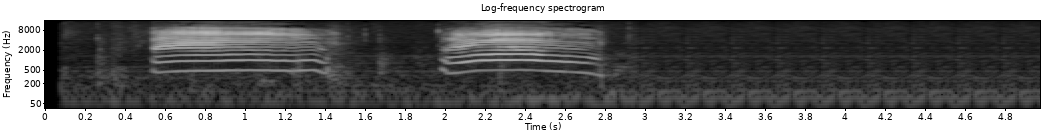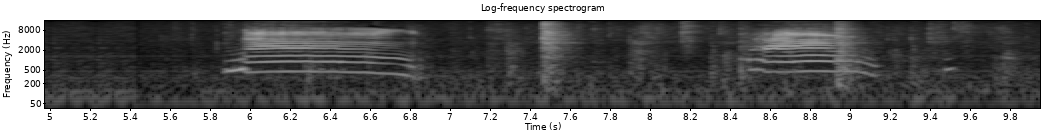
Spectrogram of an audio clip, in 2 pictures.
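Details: Domestic cat giving four drawn-out, rich harmonic meows, each under a second, rising then falling in pitch, in two pairs separated by a few seconds of quiet steady hum.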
